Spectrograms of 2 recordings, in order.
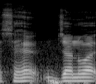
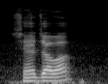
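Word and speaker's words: सहजनवा: ठीक है, या सहजानवा, कुछ भी बोलिए आप, सहजावा, एन साइलेंट रख के बोलोगे सहजावा होता है।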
